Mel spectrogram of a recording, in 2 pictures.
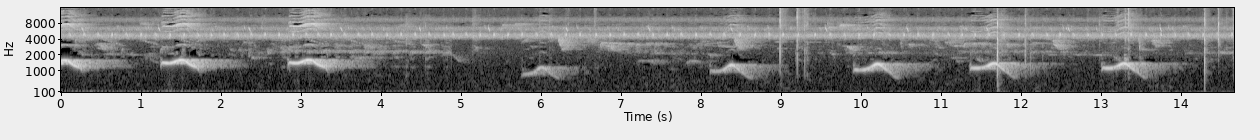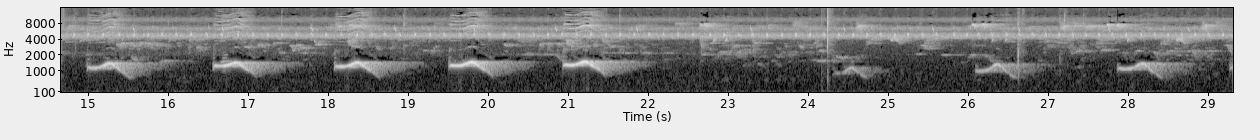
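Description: A bird repeating a short, falling call about every second and a half, with a couple of brief pauses, over a steady high-pitched buzz and fainter high chirps.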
